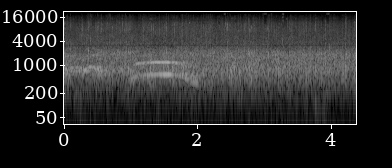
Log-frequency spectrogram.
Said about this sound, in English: But that was a very polite applause for the great God of the universe.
